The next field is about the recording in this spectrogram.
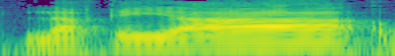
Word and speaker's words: لَقِيَا: So this is a past tense verb, but we have to pronounce it with alif because it's a dual. If you say لَقِيَا, it means only one person. Laqiya, both of them, they met.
